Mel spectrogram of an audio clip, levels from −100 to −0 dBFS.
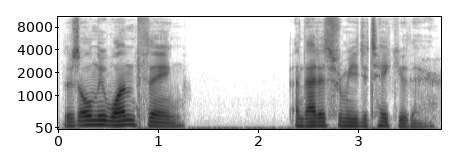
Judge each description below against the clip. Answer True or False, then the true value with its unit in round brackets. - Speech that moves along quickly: True (220 wpm)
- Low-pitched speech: True (105 Hz)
